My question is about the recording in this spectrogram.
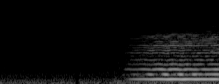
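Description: A pause with faint tape hiss, then about a second in a solo viola enters, bowing the opening notes of a Baroque obbligato line.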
